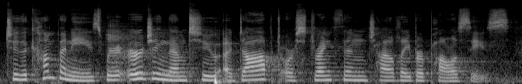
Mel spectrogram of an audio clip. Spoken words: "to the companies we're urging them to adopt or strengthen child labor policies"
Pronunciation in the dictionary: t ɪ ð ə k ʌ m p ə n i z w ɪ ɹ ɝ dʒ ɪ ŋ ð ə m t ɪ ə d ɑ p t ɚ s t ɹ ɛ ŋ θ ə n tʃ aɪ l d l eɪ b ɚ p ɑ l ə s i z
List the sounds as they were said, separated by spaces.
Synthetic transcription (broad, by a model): t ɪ ð ə k ʌ m p ə n i z w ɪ ɹ ɝ dʒ ɪ ŋ ð ə m t ɪ ə d ɑ p t ɚ s t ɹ ɛ ŋ θ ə n tʃ aɪ l d l eɪ b ɚ p ɑ l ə s i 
